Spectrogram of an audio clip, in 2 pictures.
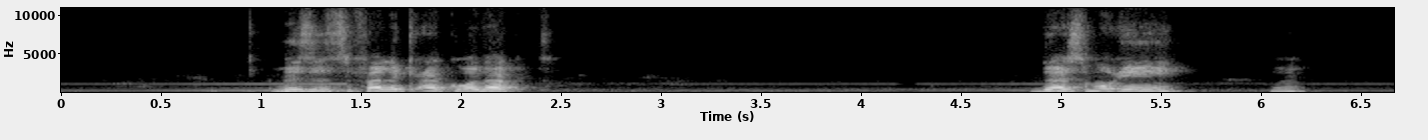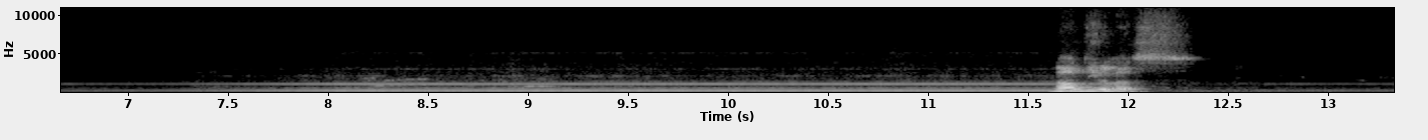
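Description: An elderly man lectures calmly over an online call.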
